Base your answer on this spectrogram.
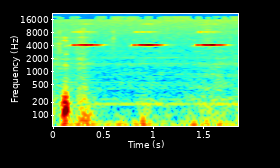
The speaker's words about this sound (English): It's a cricket.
